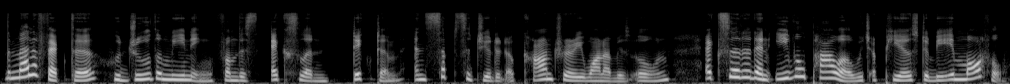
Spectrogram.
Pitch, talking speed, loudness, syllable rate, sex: 215 Hz, 160 wpm, -21 LUFS, 5.2 syllables/s, female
